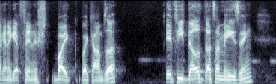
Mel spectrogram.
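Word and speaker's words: Khamzat: are, we're talking about Kazma, or why do I say his name wrong every time? Kamza. I forget what the M.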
